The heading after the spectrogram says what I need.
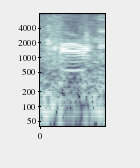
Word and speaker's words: Köln: Or I should say Cologne Cathedral, and Köln is how they say it in German here.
